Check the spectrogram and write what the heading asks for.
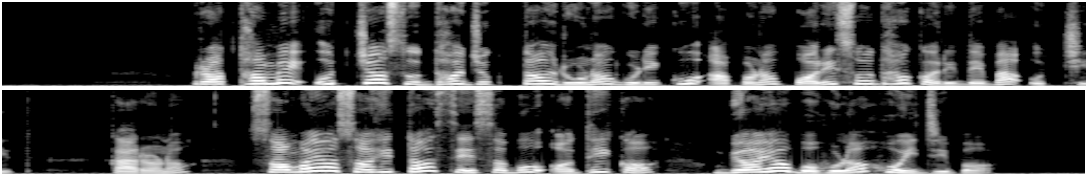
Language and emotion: Odia, neutral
